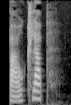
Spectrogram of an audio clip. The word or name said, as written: bagklap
